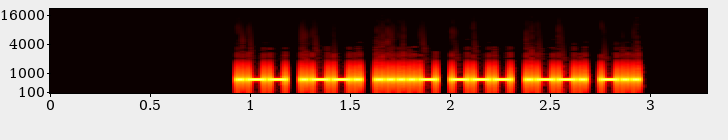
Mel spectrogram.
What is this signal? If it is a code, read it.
Morse code, heard as a keyed tone, about 46 wpm, 700 Hz. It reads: WP4OPD
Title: USA Call Signs Repeated 2x 45wpm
